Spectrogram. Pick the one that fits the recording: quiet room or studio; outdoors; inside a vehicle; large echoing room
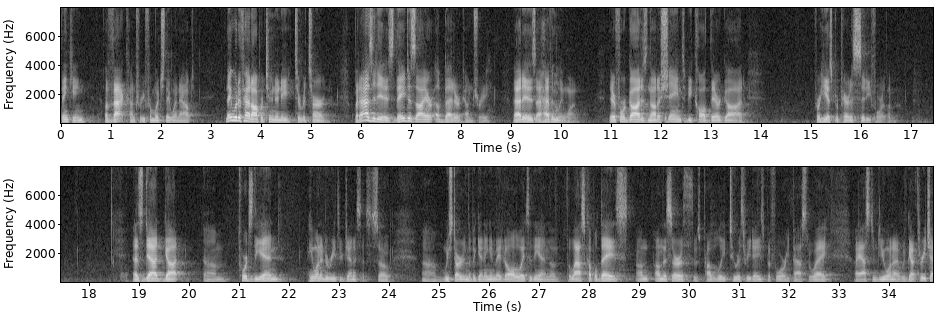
large echoing room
